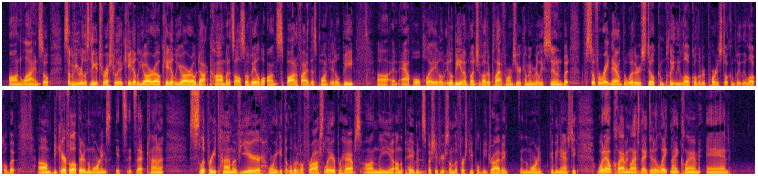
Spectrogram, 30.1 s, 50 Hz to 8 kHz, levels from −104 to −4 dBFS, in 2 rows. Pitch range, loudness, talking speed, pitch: 80-100 Hz, -18 LUFS, 240 wpm, 85 Hz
